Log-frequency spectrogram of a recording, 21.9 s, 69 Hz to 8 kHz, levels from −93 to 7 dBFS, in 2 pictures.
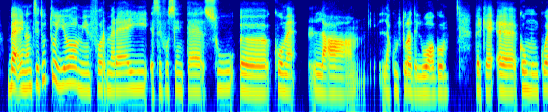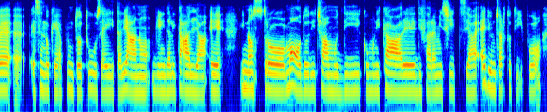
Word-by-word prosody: Beh, 200 -2 +7
innanzitutto 225 +10 -2
io 230 -1 +1
mi 185 -3 -6
informerei, 185 +1 -3
se 180 +1 +1
fossi 185 +2 +3
in 175 -2 -11
te 170 0 -2
su, 195 - +2 0.4
uhm, 160 -2 +1
com'è 175 -3 0 0.4
la 155 - +4
mhmm, - - -11 0.6
la - - -5
cultura 175 0 +1
del 155 -2 -6
luogo, 155 +1 +1 0.5
perché, 165 -2 0
ehm, 165 -2 +3
comunque, 180 0 0
uhm, - - -6
essendo 185 - -3
che 165 - -5
appunto 170 -2 -6
tu 180 +1 -10
sei 160 -1 -1
italiano, 160 -1 0
vieni 170 -1 -7
dall'Italia 165 -1 +1
e 170 -1 +1 0.3
il 195 +1 -9
nostro 180 -2 +3
modo 175 -4 +3
diciamo 170 -1 -1
di 170 +2 -11
comunicare, 170 0 +2
di 170 +1 -13
fare 165 -1 -4
amicizia 165 0 -4
è 235 - 0
di 210 - -6
un 185 -2 -5
certo 175 +2 -5
tipo, 170 0 -8
170 Hz, 125 wpm, -22 LUFS, 165-185 Hz, 0.6 s, Beh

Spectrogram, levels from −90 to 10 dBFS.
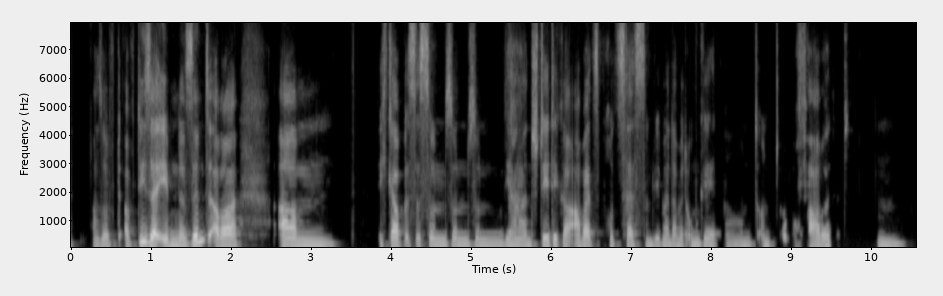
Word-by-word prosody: äh - - -20 0.2
also, 190 0 -4
auf 180 - -7
d - - -12
auf 180 - -4
dieser 255 +1 +7
Ebene 180 0 +2
sind, 240 +10 +5
aber, 185 0 +5 0.5
ähm, 190 -1 +1 0.5
ich 200 - -9
glaube, 200 0 +2
es - - +1
ist 200 -2 +5
so 205 - -1
'n 195 -1 -2
so 185 - -4
'n 190 0 -3
so 190 +1 -6
'n 185 0 -5
ja, 190 0 -2
'n 180 - -4
stetiger 205 +3 0
Arbeitsprozess 185 -1 -1
und 180 - -4
wie 190 - -5
man 185 -1 -5
damit 180 -1 -6
umgeht, 185 -1 -4
ne, 180 - -11
und 180 -2 -9
und 180 +1 -9
auch 430 - -10
verarbeitet. - - -3 0.3
Mhm. 185 0 -6
185 Hz, 200 wpm, -23 LUFS, 180-190 Hz, 0.5 s, dieser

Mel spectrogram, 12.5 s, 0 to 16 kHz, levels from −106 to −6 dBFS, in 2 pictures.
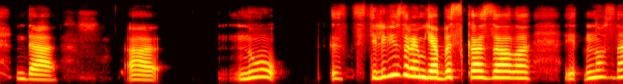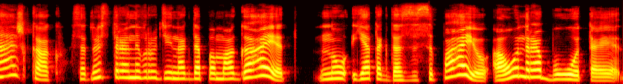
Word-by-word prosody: Да. 220 -6 -1 0.7
А, 200 -2 -3 0.8
ну, 290 +7 -5 0.5
с - - -8 0.3
с - - -22
телевизором, 345 +3 +3
я 285 -2 +8
бы 295 +4 +3
сказала 280 -2 +3 0.3
э, 235 - -9
ну, 290 +4 -2
знаешь, 340 +6 -2
как? 195 - -3
С - - -19
одной 255 +6 -5
стороны, 290 -1 -2
вроде 280 -2 -6
иногда 245 -1 -1
помогает, 275 - +1 0.3
но 245 +3 -2
я 240 +4 0
тогда 185 -7 -2
засыпаю, 285 - +1
а - - +3
он 350 -1 +1
работает. 210 - 0
270 Hz, 125 wpm, -26 LUFS, 230-305 Hz, 0.8 s, я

